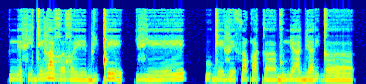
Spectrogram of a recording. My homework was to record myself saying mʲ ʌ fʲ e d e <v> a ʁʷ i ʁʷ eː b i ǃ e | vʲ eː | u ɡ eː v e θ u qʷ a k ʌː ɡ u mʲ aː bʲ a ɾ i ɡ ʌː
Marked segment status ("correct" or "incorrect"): correct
